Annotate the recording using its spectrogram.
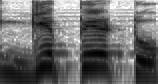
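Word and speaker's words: Geppetto: यहाँ पे देखिए ये वर्ड जो लिखा है GEPP, ठीक है, PPE और TO, इसको हम लोग पढ़ेंगे गेपेटो। क्या पढ़ेंगे, गेपेटो।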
